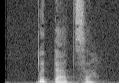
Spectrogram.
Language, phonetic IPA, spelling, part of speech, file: Russian, [pɨˈtat͡sːə], пытаться, verb, Ru-пытаться.ogg
- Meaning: 1. to attempt, to try 2. to assay 3. to seek 4. to endeavour 5. passive of пыта́ть (pytátʹ)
